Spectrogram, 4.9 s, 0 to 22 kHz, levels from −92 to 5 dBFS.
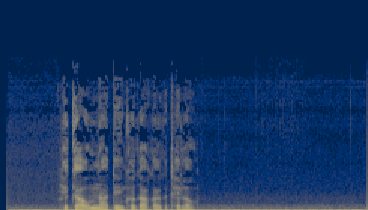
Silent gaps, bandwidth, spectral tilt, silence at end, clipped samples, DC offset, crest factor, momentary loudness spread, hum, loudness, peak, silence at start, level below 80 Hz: none; 14 kHz; -6 dB/octave; 0 s; under 0.1%; under 0.1%; 18 dB; 14 LU; none; -30 LUFS; -10 dBFS; 0.1 s; -32 dBFS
